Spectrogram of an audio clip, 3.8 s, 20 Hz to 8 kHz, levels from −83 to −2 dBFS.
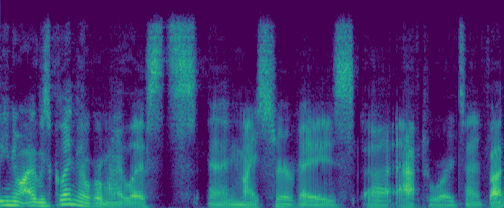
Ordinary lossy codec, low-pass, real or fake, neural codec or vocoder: Opus, 64 kbps; 7.2 kHz; fake; codec, 44.1 kHz, 2.6 kbps, SNAC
